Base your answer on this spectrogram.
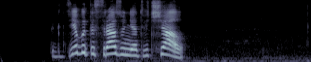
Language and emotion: Russian, angry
